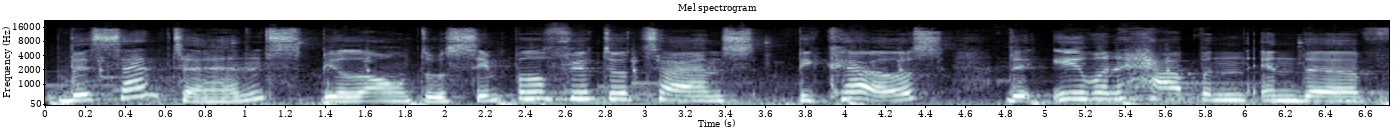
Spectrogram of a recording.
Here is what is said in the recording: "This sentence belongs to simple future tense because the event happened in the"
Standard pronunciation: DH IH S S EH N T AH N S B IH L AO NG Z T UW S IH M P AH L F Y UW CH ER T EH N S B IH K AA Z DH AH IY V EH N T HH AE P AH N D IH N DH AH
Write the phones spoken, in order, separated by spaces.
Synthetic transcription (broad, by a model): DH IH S S EH N T AH N S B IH L AO NG T UW S IH M P AH L F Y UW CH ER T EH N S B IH K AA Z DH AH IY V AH N HH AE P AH N IH N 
